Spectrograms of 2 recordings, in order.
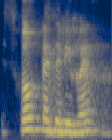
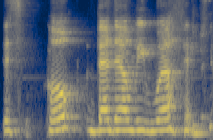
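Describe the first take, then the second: First: Put-on restrained French-accented delivery. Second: Put-on louder French accent breaking into laughter. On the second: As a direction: struggle through the French accent and crack up. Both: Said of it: "a hard thing to say in a French accent".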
